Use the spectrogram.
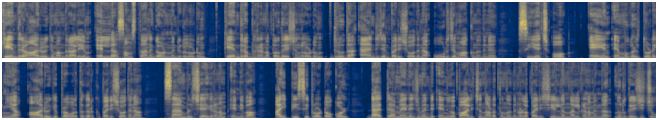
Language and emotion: Malayalam, neutral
